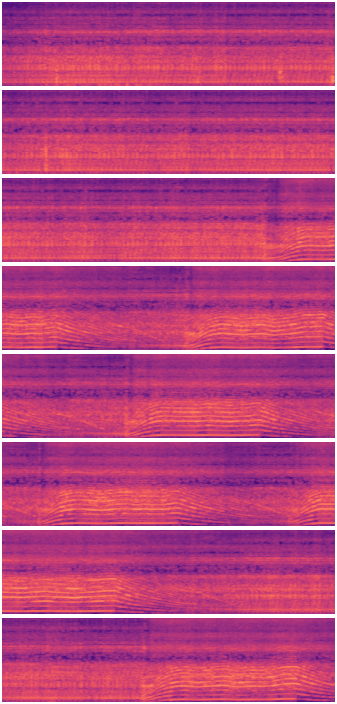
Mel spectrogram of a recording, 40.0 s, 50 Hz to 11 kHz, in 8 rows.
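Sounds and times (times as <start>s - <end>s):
chainsaw idling and revving: 0.0s - 39.9s.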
